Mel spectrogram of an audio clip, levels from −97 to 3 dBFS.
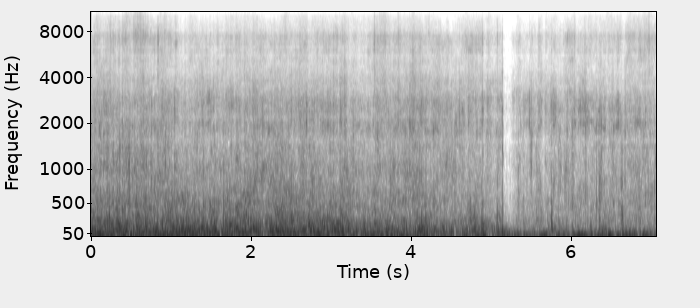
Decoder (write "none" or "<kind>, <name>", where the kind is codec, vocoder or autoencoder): codec, HILCodec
